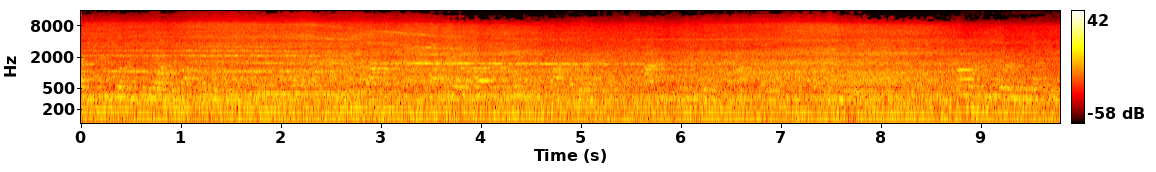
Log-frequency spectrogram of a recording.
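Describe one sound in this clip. Train wheels squeal faintly on the track.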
